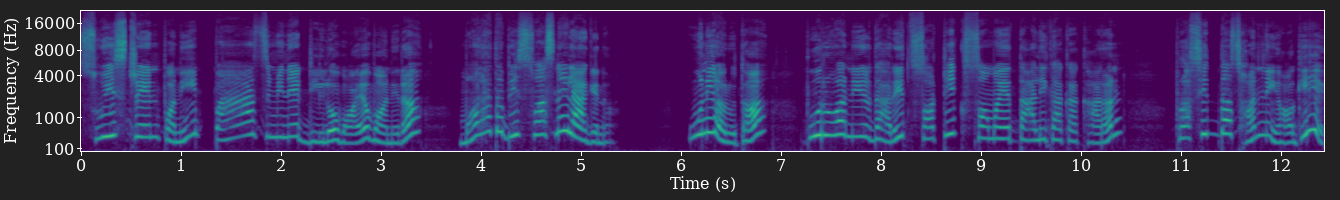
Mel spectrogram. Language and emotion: Nepali, surprised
